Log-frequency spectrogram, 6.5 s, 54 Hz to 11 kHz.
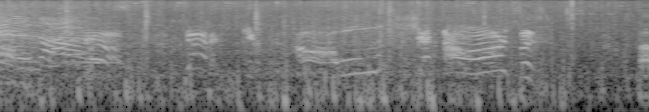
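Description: Horse hooves clip-clop in Red Dead Redemption 2, a loose run of knocking steps with an occasional snort or whinny, partly under people talking nearby.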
